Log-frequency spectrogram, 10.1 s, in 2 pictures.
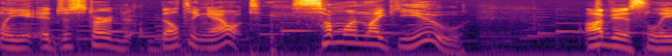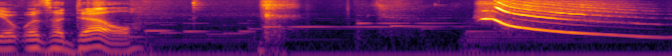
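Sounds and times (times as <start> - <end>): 
speech: 0.0 - 3.6, 4.4 - 6.2
slide whistle descending: 8.6 - 10.0.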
